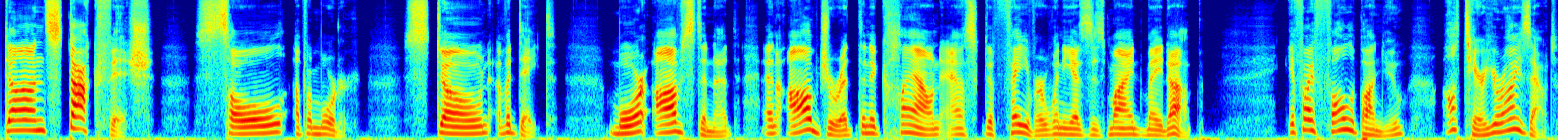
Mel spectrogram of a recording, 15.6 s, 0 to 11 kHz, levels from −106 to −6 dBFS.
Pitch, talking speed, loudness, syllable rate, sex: 160 Hz, 140 wpm, -21 LUFS, 3.9 syllables/s, male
